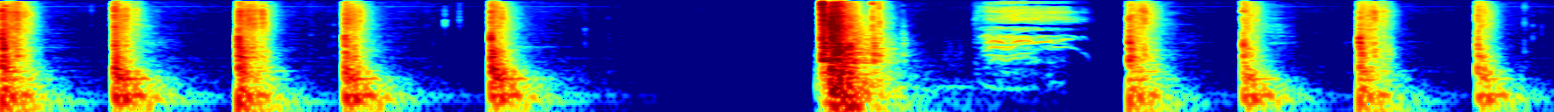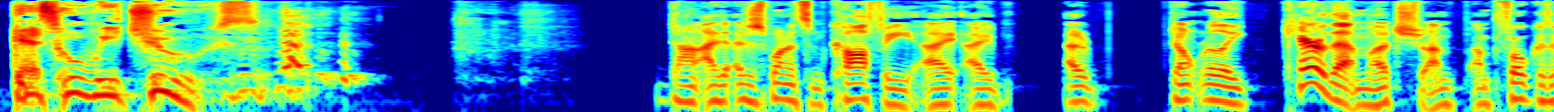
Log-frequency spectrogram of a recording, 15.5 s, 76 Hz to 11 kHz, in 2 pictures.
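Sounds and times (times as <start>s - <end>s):
knocks: 0.0s - 2.8s, 4.2s - 4.6s, 5.7s - 7.7s
office door closing with dull wooden thuds: 0.0s - 2.8s, 4.1s - 4.6s, 5.7s - 7.7s
office door slamming: 4.1s - 4.6s
laughter: 5.0s - 5.4s, 8.9s - 9.8s
speech: 7.9s - 9.5s, 11.2s - 15.5s.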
